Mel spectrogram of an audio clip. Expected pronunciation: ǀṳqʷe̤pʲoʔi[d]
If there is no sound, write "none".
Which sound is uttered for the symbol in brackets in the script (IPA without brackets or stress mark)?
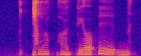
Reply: b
